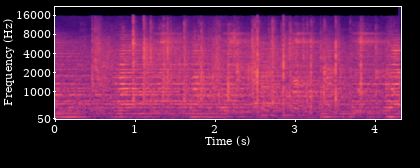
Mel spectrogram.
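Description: Orchestral music played over an ice rink's loudspeakers, with several sharp taps mixed in through the middle.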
